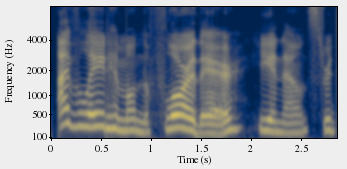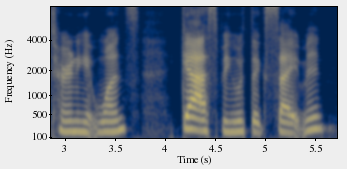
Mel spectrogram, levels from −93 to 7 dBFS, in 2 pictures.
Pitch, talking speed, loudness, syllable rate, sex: 205 Hz, 155 wpm, -21 LUFS, 5.0 syllables/s, female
